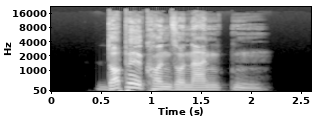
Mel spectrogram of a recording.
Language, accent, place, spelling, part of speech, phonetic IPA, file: German, Germany, Berlin, Doppelkonsonanten, noun, [ˈdɔpl̩kɔnzoˌnantn̩], De-Doppelkonsonanten.ogg
- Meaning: 1. genitive/dative/accusative singular of Doppelkonsonant 2. plural of Doppelkonsonant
